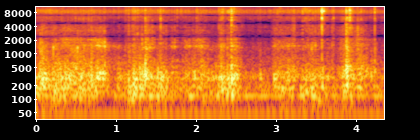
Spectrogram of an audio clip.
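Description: Faint rustling and crinkling of plastic deco mesh being pulled and scrunched into a poof by hand, with a few light ticks.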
